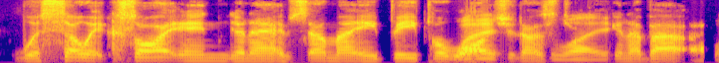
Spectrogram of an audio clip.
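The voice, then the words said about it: Bad put-on Australian or British accent. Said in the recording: “Why are you Australian? Why are you Australian? Why are you speaking Australian? Are you trying to be British and you're failing? You're Australian and you're failing. It's a bad.”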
